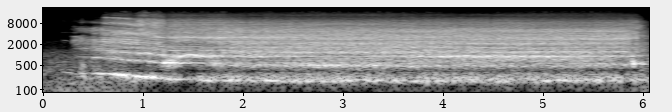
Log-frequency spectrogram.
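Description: Carbon dioxide sprays from a squeezed handle outdoors over asphalt, a loud, steady hissing gush that starts abruptly, holds for about five seconds and then cuts off.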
